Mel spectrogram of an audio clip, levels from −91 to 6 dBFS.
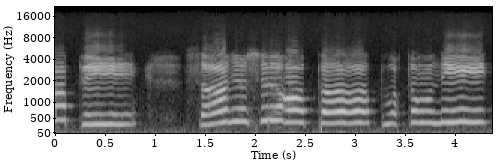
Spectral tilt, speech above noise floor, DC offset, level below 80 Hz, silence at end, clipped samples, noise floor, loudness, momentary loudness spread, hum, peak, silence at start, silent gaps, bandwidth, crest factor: -2.5 dB/octave; 23 dB; under 0.1%; -50 dBFS; 0.05 s; under 0.1%; -45 dBFS; -21 LUFS; 10 LU; none; -10 dBFS; 0 s; none; 18.5 kHz; 12 dB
